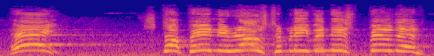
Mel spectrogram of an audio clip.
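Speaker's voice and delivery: high-pitched yell across the building; urgent shout. Acted. Manager calling staff to stop the departing agent, urgent shout. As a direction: bellow orders to whoever can hear.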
